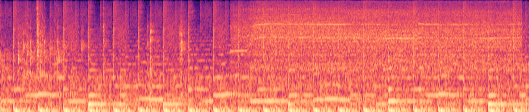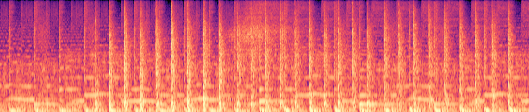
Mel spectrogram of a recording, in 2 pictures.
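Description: Background music throughout. From about five seconds in, a cordless drill runs steadily for about six seconds, boring dowel holes through a wooden jig strip. From about twelve seconds in, a long run of quick hammer taps drives wooden dowel pins into the holes.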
